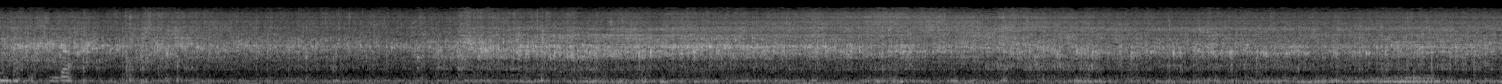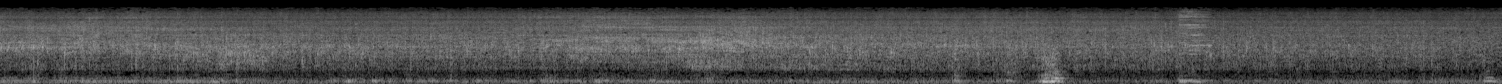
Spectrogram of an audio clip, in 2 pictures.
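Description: Round scad (galunggong) frying in hot oil in a pan: a steady sizzle, with two short knocks near the end.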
